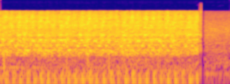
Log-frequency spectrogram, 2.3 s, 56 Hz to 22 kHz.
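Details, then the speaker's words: BMW K75 three-cylinder motorcycle test-started after fuel line replacement: brief smooth, even, regular idle, then shut off; no fuel leaks, everything sounds good, normal idle. "Alright, so no fuel leaks. Everything sounds good. I think we're good to go on this one."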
